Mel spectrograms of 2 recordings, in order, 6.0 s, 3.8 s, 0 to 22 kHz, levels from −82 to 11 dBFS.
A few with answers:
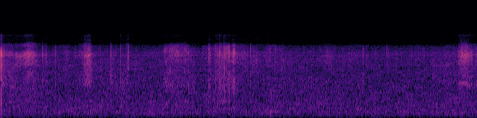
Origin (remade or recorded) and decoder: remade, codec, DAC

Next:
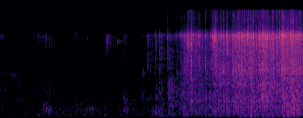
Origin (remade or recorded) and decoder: recorded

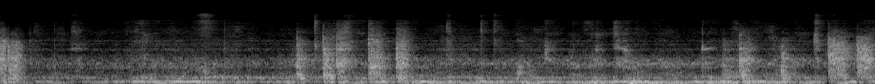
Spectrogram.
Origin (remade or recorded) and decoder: remade, codec, SNAC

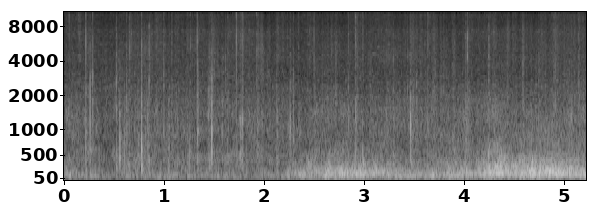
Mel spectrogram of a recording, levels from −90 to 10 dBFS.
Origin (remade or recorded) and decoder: remade, codec, SNAC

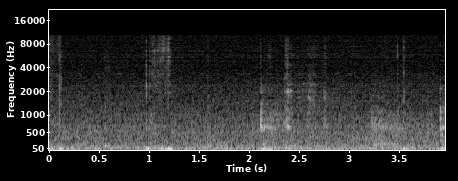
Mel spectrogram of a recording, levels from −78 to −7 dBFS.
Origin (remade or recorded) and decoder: remade, vocoder, Vocos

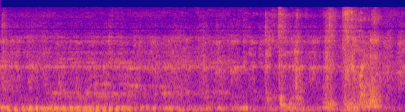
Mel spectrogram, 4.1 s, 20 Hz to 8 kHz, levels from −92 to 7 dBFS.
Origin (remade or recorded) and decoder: remade, codec, SNAC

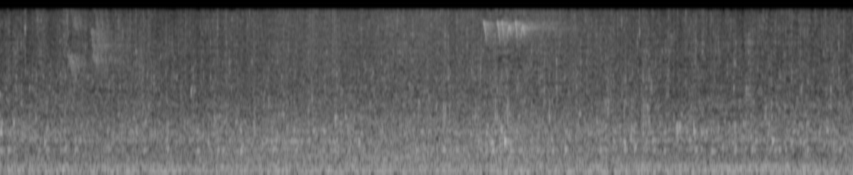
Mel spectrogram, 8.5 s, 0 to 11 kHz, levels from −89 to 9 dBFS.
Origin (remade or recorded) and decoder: recorded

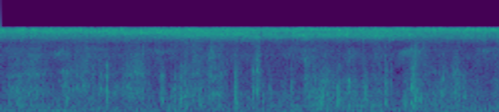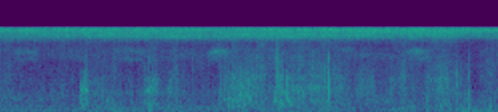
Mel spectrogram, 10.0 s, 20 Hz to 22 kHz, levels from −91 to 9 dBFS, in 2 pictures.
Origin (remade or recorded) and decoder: remade, codec, HILCodec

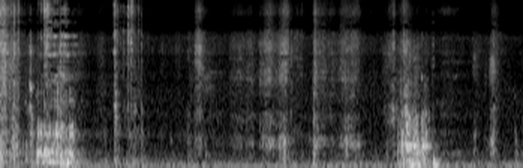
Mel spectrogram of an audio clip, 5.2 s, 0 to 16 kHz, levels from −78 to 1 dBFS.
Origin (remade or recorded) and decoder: remade, vocoder, BigVGAN v2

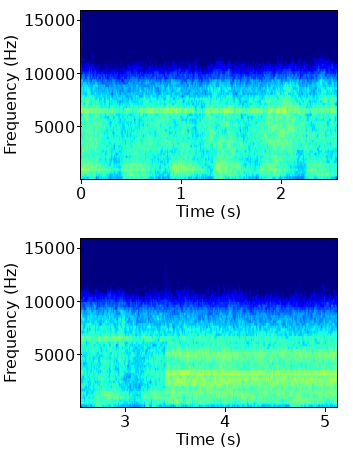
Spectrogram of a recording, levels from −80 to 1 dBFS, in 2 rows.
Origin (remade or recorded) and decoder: recorded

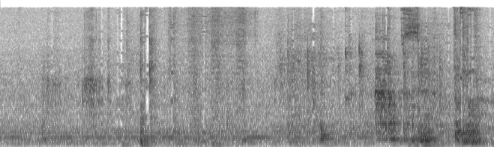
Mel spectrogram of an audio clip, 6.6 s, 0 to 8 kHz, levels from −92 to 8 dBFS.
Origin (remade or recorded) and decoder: recorded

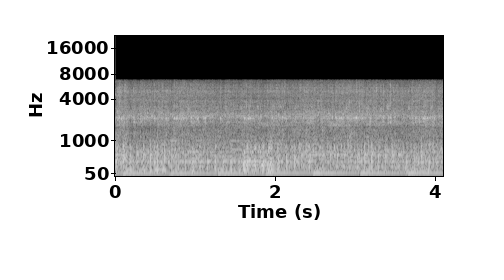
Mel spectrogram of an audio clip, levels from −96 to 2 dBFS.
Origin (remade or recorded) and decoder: remade, autoencoder, DAC-VAE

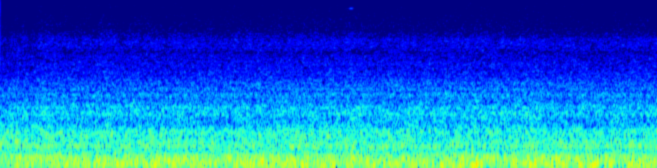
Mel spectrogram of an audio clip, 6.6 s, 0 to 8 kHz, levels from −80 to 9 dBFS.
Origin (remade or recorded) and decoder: recorded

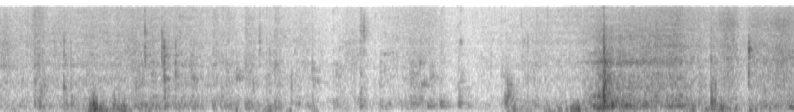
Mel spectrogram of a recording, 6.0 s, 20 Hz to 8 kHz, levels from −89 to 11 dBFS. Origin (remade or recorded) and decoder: recorded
